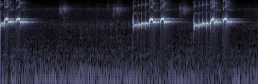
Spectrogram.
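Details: Greater green leafbird singing clear whistled phrases that rise and fall with bright overtones, delivered as three separate bursts with short pauses between them, over a quiet background.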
